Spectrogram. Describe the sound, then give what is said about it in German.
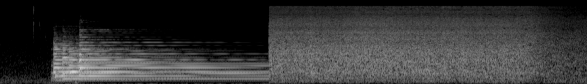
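A brief sustained musical tone gives way to a steady, dense rush of heavy pouring rain and stormy gusting wind outside, a constant roar without speech. “Ja, ich weiß nicht, ob man das jetzt gerade gut gehört hat, aber bei uns draußen regnet es sich wohl heute ein. Es stürmt und windet und regnet immer noch in Strömen”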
